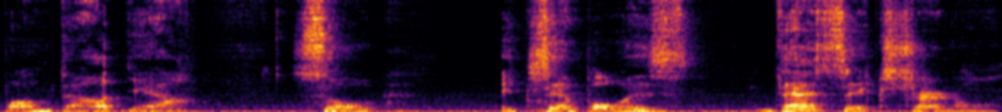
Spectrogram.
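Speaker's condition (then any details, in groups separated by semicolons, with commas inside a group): Traumatic brain injury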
